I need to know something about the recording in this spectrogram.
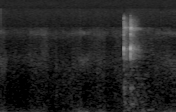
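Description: Near silence broken by a faint, quick double click about one and a half seconds in.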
